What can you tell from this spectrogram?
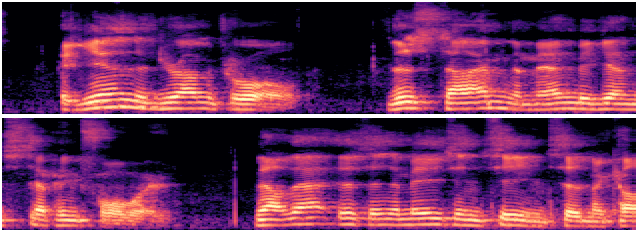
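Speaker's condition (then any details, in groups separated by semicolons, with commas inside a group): Medical condition affecting speech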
